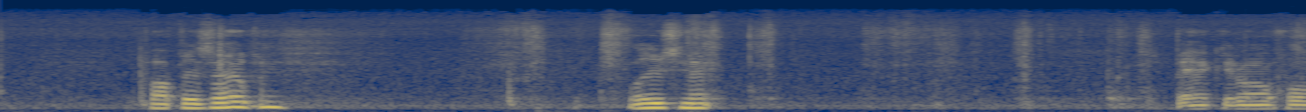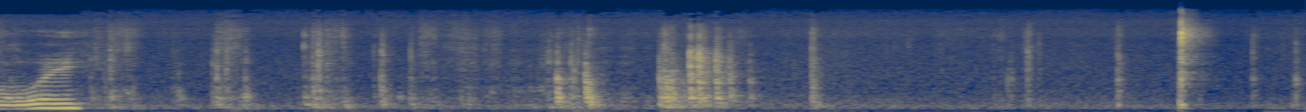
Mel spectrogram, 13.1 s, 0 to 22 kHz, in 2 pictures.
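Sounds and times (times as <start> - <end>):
plastic and metal scrapes and rattles: 6.4 - 10.4.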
